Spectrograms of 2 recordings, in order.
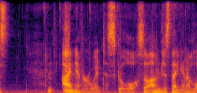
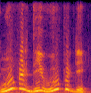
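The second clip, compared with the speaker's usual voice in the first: mock; 12 semitones higher, 7 dB louder than usual. Mocking the gamer's boast.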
